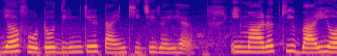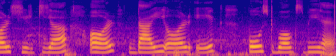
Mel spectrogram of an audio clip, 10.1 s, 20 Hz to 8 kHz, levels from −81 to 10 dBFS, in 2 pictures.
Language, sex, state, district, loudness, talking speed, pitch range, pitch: Hindi, female, Assam, Sonitpur, -15 LUFS, 125 wpm, 240-270 Hz, 250 Hz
